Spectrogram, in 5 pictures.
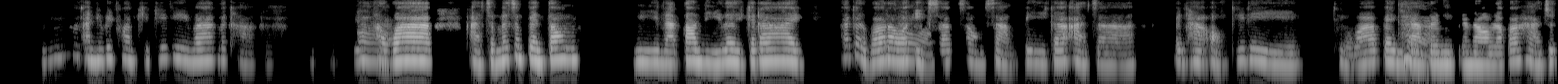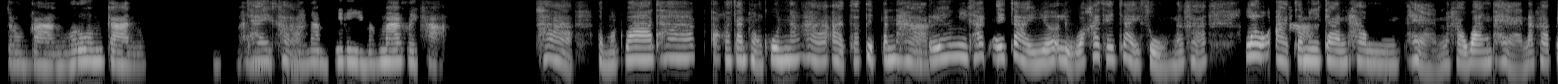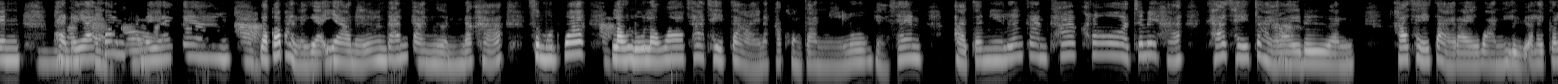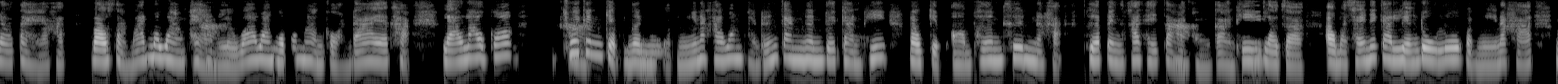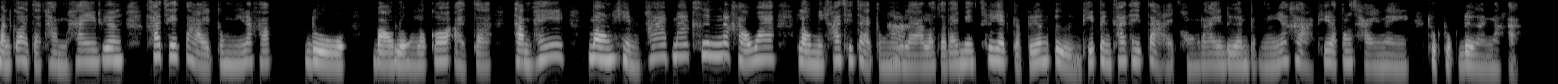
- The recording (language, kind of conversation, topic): Thai, advice, ไม่ตรงกันเรื่องการมีลูกทำให้ความสัมพันธ์ตึงเครียด
- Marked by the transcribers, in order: other background noise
